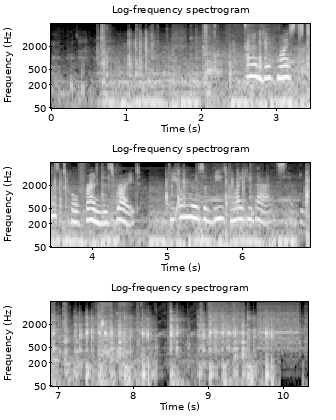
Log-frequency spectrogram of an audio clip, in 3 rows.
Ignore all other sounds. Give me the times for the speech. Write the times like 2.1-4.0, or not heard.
2.6-7.0.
